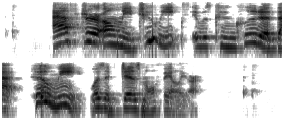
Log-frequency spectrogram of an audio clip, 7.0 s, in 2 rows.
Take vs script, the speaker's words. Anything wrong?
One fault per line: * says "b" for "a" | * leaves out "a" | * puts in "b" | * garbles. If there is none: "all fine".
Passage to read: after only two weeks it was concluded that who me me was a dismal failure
* leaves out "me"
